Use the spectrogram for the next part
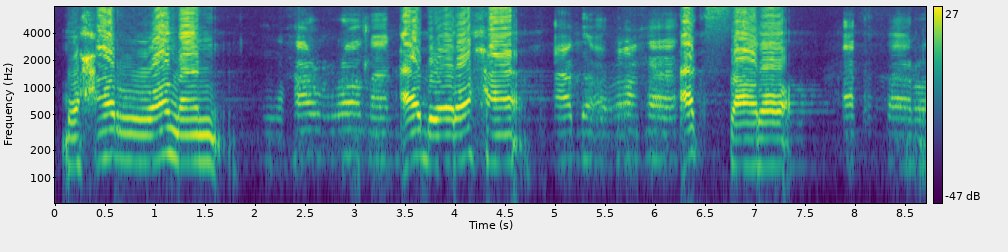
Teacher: ya itu kondisi ro dibaca tafkhim tebal ro ucapkan muharroman muharroman fokus ke rnya ya jangan ada getar sedikit hilangkan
